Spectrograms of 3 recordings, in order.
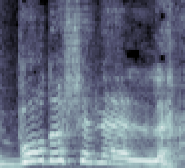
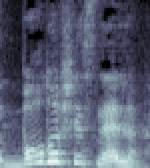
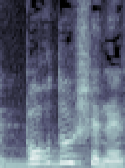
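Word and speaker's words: Bordeau Chesnel: Et attention, je vais bien le prononcer parce que vous me l'avez dit. Des rillettes Bordeaux Chanel. Parce que moi je disais Bordeaux Chesnel. En fait c'est des Bordeaux Chanel, ça se dit.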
